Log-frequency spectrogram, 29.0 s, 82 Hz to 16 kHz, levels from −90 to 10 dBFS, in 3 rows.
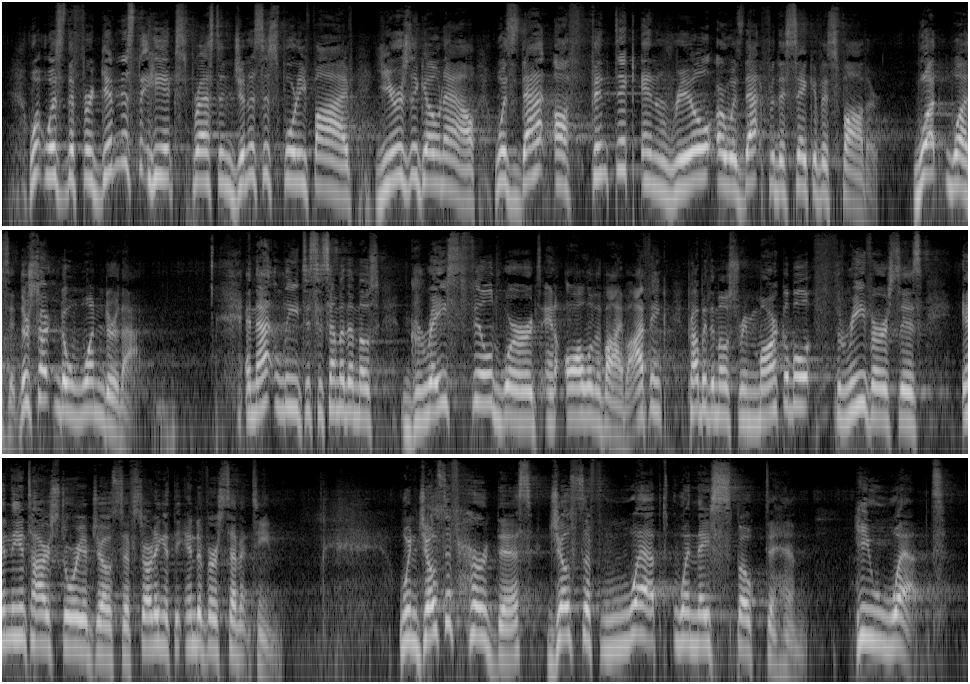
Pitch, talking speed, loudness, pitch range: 210 Hz, 180 wpm, -21 LUFS, 185-235 Hz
